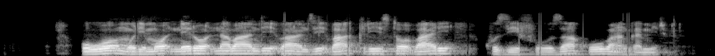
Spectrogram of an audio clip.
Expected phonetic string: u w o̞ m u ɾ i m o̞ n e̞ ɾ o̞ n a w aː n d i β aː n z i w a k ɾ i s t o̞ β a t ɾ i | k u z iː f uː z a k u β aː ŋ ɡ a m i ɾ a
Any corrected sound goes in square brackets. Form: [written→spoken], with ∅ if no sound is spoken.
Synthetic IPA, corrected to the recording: u w o̞ m u ɾ i m o̞ n e̞ ɾ o̞ n a [w→β] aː n d i β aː n z i [w→β] a k ɾ i s t o̞ β a [t→∅] ɾ i | k u z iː f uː z a k u β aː ŋ ɡ a m i ɾ a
